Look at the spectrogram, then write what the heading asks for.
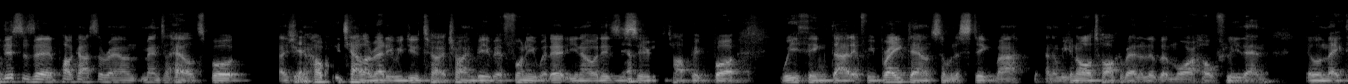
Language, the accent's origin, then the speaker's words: English; Ireland; now in Sydney, Australia; And I'm Irish, so you've got kind of two expats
